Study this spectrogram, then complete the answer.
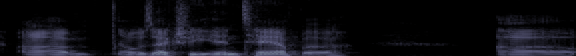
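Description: A man with an American accent, fairly low-pitched with ordinary pitch variation, at a moderate pace, a normal speaking voice on a very clean recording with a silent background. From Atlanta, US South. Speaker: sports reporter. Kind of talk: casual interview chat.

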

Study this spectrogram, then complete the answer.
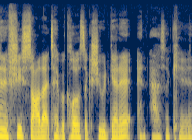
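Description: A woman with an American accent speaks at a fairly quick pace in an animated, somewhat breathy tone, on a very clean recording with a silent background and a dry, close sound with no echo. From Nebraska, US Midwest. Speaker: content creator. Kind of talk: casual chat.

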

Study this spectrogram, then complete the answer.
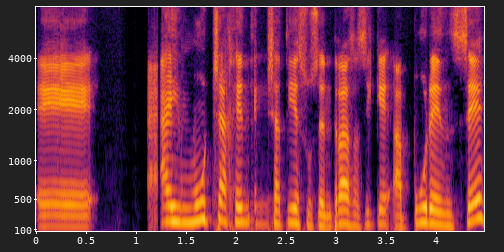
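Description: Using a plain, everyday voice, a man talks at fairly high pitch with ordinary pitch variation. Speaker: interviewer. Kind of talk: casual chat.

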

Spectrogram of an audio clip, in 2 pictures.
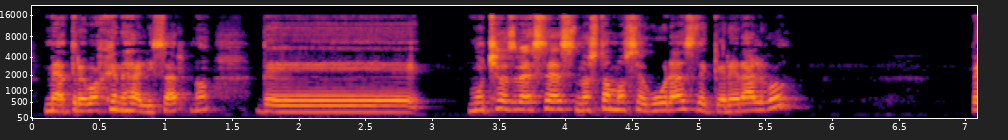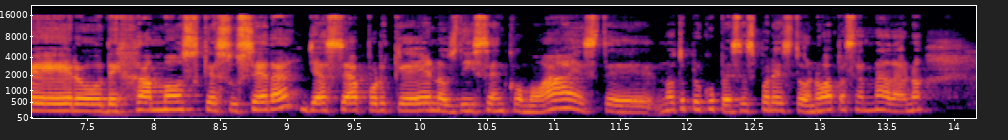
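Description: A normal speaking voice comes from a woman at a fairly high pitch and a fairly slow pace, in a very clean recording with a silent background. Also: ordinary pitch variation. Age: 30s. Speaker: sexologist and sex educator. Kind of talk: casual chat.

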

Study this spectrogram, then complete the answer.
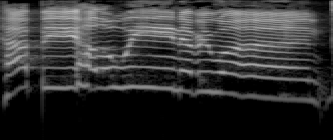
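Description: Using a put-on character voice, a woman speaks at a fairly slow pace with an extremely high pitch. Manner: jolly, booming.

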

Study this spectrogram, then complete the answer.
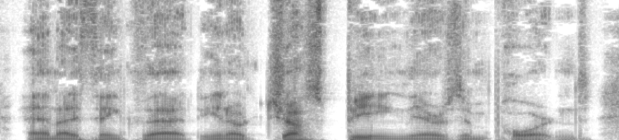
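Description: With an American accent, a man speaks at a moderate pace with ordinary pitch variation, captured in a dry, close sound with no echo on a very clean recording with a silent background. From New Hampshire, US. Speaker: podcast co-host. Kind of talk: casual chat.

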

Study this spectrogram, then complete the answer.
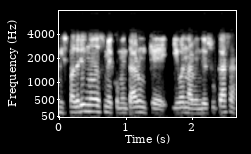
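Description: A man's voice with ordinary pitch variation, moving at a moderate pace. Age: 20s. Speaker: caller. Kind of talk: phone-in call. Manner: halting.

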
